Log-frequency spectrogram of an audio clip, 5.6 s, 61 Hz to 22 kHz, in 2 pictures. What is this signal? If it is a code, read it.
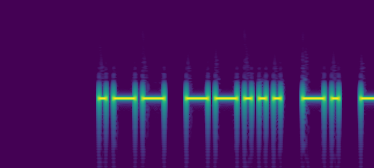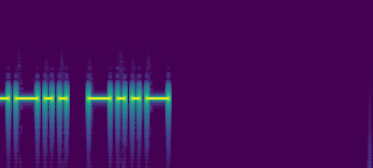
Morse code, heard as a keyed tone, about 26 wpm, 700 Hz. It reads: W7NZX
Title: Speed Racing - USA Call Signs 22wpm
